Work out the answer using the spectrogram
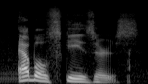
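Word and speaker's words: æbleskiver: Rachel, our Central Time producer, studied in Denmark, and she remembers them being pronounced in Denmark as Ebbelskeevers. – Okay. – So I guess, you know, if that's the way they pronounce it in Denmark, I guess probably that's the way we ought to pronounce it here.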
